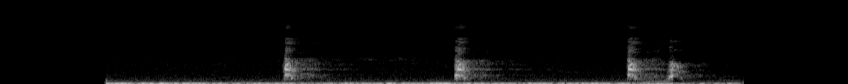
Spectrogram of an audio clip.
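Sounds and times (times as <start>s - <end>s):
low rumble: 1.1s - 7.4s
dog barking: 2.8s - 3.4s, 4.5s - 5.1s, 6.2s - 7.2s.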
